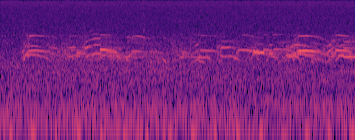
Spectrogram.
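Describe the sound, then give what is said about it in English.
A flock of gulls calling continuously, many overlapping nasal cries rising and falling at once, moderately loud and steady against a low background rumble, with no one speaking. “These gulls are rather incessant.”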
